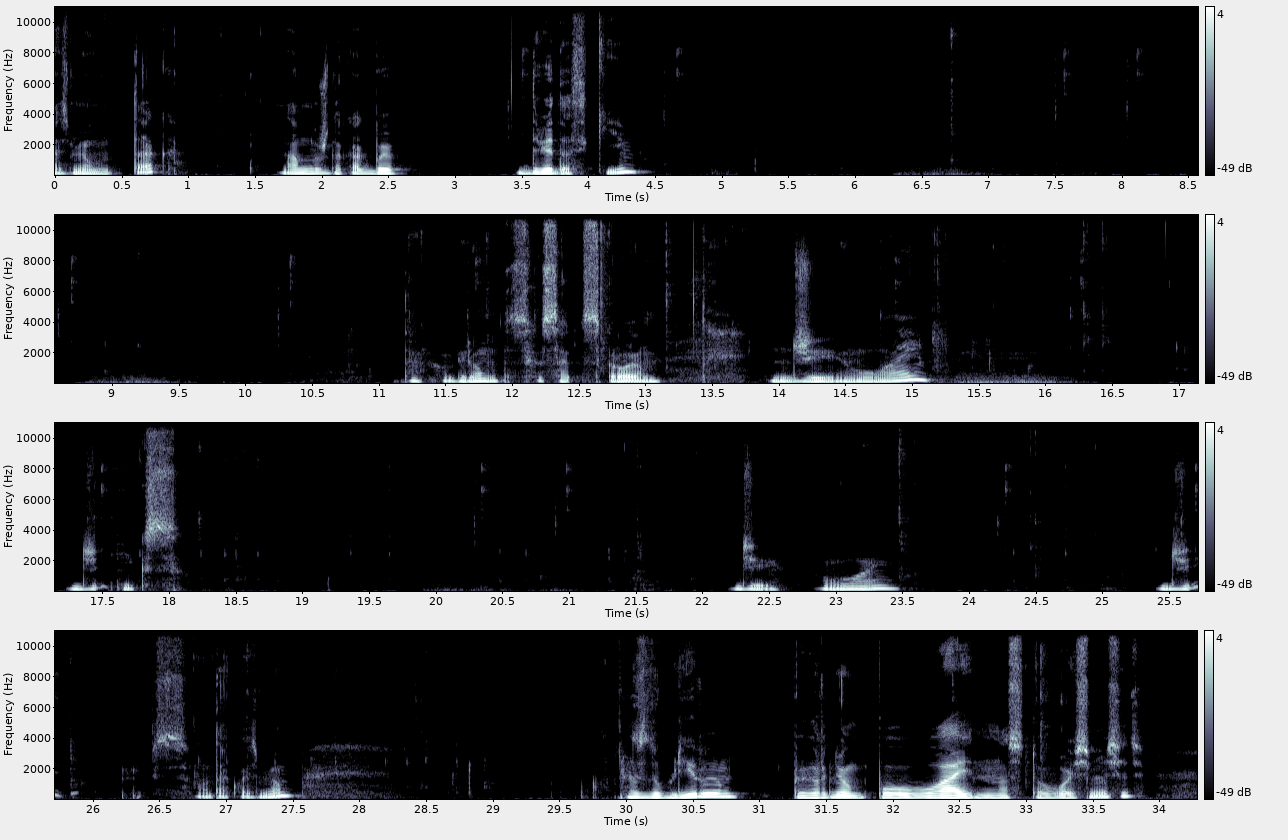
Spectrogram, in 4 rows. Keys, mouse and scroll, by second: 0.6 g, 3.7 s, 4.7 g, 8.0 click, 8.5 click, 8.9-10.2 middle drag, 10.2 click, 11.2 h, 11.6 click, 12.1 shift+click, 12.4-13.4 shift+middle drag, 13.4-13.9 scroll up 2, 13.9 g, 15.0-15.6 middle drag, 15.6 KP_1, 16.1 click, 16.8 g, 17.5-17.8 middle drag, 17.8 click, 18.2-18.8 shift+middle drag, 18.8-19.3 scroll up 1, 19.3 middle click, 20.2 click, 20.4-20.8 middle drag, 20.8 shift+click, 21.2-21.8 middle drag, 21.8 g, 24.3-24.9 middle drag, 24.9 g, 25.7 g, 26.6 scroll down 4, 26.7-29.6 middle drag, 29.6 shift+d, 31.1 r, 33.7-34.2 scroll up 2.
